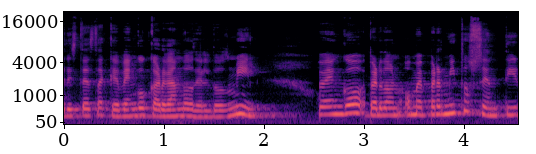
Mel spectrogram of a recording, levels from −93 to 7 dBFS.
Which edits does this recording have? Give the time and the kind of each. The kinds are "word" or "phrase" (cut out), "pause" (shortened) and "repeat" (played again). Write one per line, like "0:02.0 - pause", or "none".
0:01.3 - word
0:02.6 - word
0:03.0 - word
